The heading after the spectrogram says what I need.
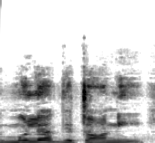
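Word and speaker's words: mulligatawny: और इसके बाद हम चलते हैं, ये है the Hindu word of द डे, और इसको प्रोनाउंसिएशन करेंगे मुलगिटॉनी।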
